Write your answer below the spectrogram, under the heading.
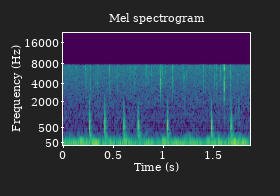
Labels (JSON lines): {"label": "biophony, knock", "recorder": "SoundTrap 300"}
